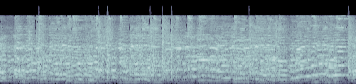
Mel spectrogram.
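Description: Folk music led by a violin, its melody sliding and ornamented over a steady accompaniment.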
